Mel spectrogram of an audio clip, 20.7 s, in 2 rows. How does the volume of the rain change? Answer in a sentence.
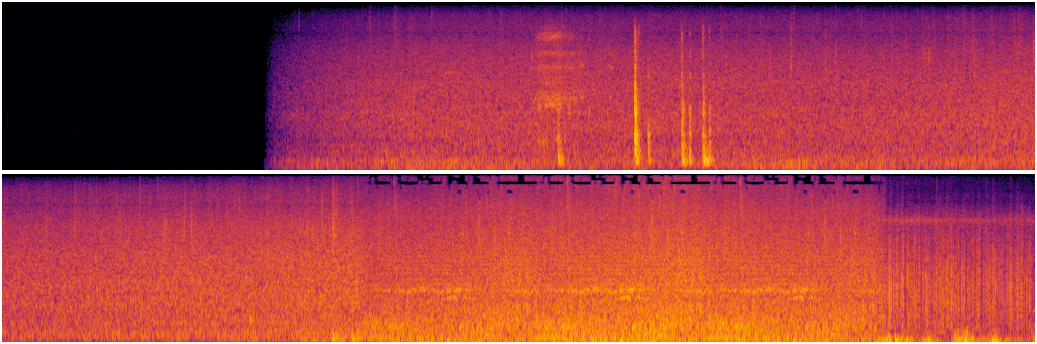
The volume of the rain goes up.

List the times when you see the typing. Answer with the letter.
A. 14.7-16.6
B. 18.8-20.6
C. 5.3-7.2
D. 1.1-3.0
C.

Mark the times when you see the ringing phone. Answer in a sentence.
You can't hear the ringing phone here.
